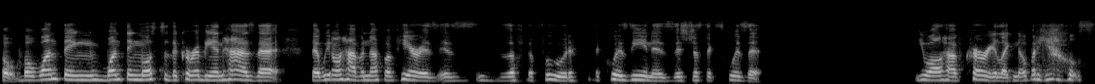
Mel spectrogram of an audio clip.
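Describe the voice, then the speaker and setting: In an American accent, a woman talks at a moderate pace with fairly even intonation over a quiet background. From US, New York. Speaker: high school ESL teacher. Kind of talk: webinar tutorial. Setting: online webinar. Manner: clear, careful speaking. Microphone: video call.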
